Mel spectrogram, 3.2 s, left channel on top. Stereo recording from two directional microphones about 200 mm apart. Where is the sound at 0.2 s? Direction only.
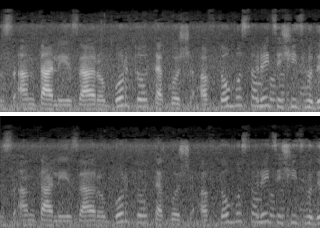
Centre (ahead or behind).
